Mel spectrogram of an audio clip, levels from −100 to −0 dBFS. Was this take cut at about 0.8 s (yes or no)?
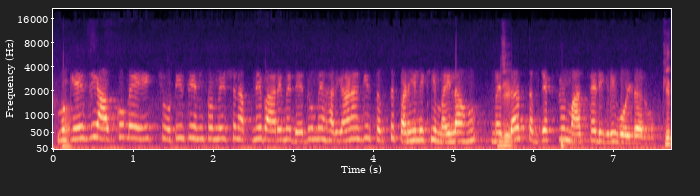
no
